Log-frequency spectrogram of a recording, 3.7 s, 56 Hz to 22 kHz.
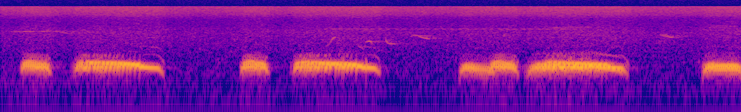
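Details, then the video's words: Spotted dove recorded at Tu Mơ Rông on 14 January 2019, cooing in short paired phrases, a brief note and a longer falling one, with a few faint high chirps in the background. "BỔI THỔ PHA GÙ QUÁ TỐT"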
